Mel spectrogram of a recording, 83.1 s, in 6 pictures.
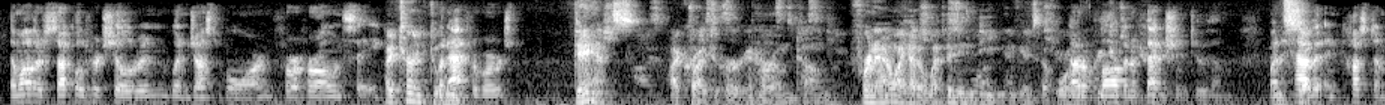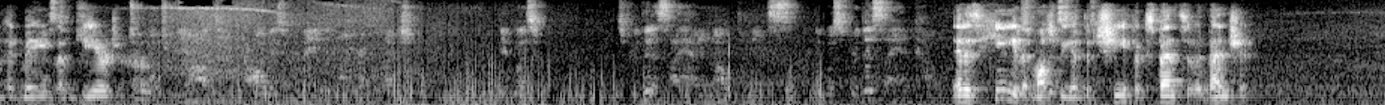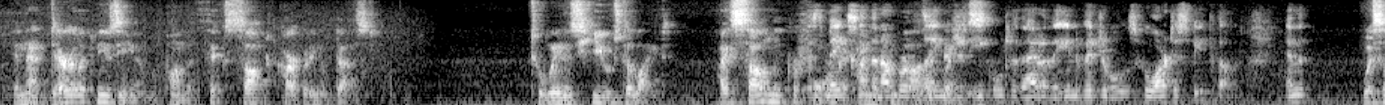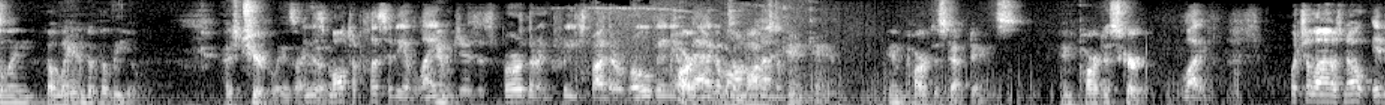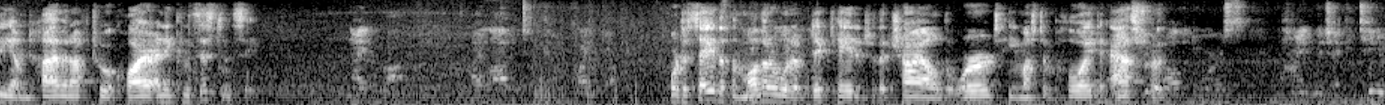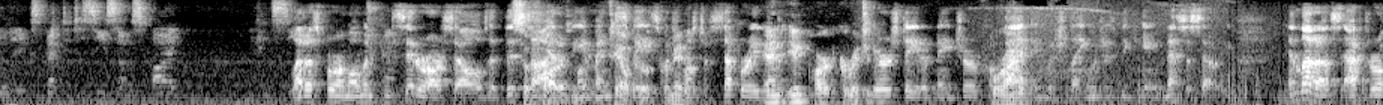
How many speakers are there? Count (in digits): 3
